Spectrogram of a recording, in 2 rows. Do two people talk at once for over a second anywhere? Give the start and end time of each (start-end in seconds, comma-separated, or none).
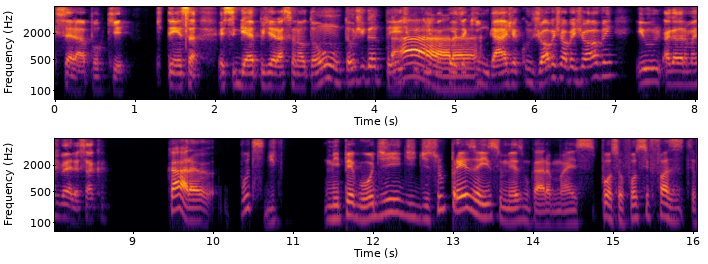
4.1-5.4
